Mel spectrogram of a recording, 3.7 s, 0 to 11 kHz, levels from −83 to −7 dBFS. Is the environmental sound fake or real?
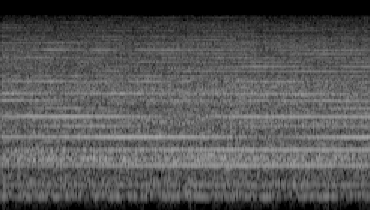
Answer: real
